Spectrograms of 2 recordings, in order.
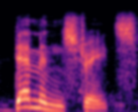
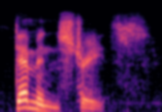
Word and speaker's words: demonstrates: we have the word demonstrates the stress is at the very beginning give me a good R Straits demonstrates demonstrates okay one more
